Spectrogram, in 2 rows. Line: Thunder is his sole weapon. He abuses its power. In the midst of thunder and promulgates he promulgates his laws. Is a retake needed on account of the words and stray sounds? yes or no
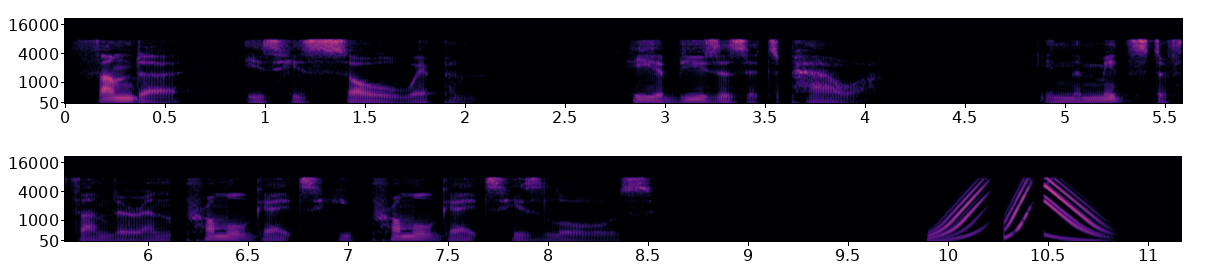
yes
